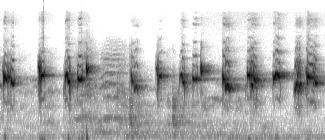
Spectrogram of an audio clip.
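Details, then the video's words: Yellow-vented bulbul in full, lively voice, played to prompt and tutor caged birds: a fast, chattering run of short bubbly notes, about a dozen in three seconds, mid-pitched and slightly slurred, with no other clear sounds. "SUARA TRUCUKAN KEBO GACOR"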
